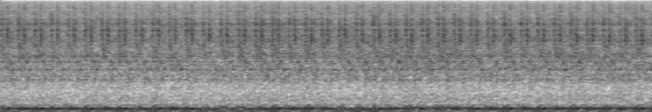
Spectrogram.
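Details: Holden VL Calais Turbo after bigger turbo upgrade and different exhaust and muffler, first start after the work; deep steady exhaust rumble, even idle with no knocks or rattles, normal idle.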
